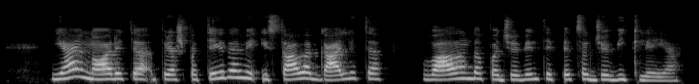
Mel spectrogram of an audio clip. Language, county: Lithuanian, Vilnius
